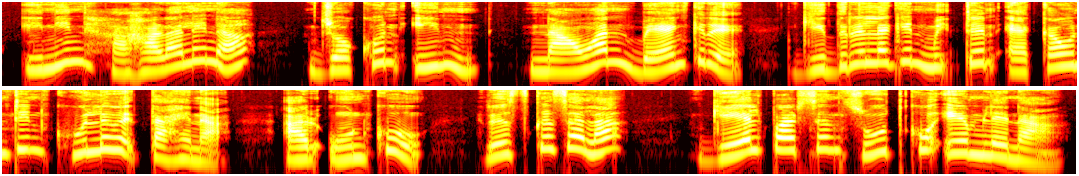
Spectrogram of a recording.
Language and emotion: Santali, surprised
